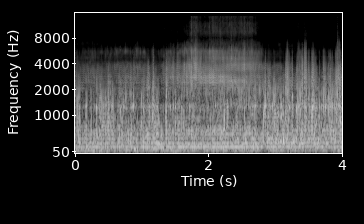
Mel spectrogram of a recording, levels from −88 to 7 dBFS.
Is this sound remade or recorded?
remade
